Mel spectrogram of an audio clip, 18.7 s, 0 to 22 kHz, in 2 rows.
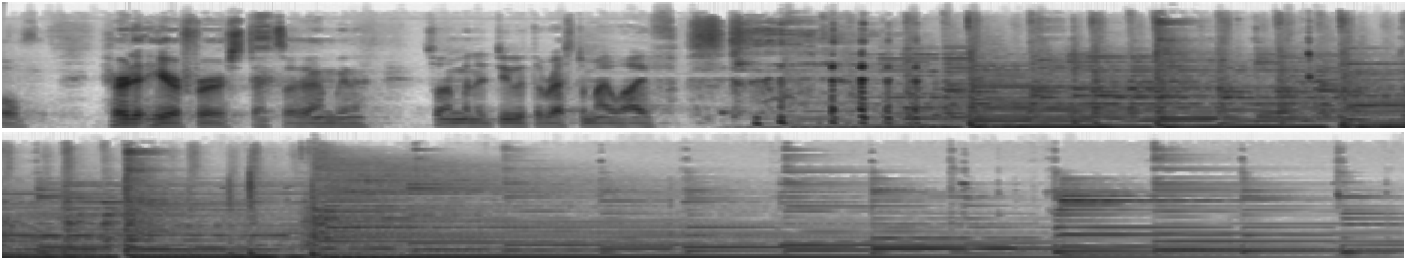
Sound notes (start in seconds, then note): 4.6 laughing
